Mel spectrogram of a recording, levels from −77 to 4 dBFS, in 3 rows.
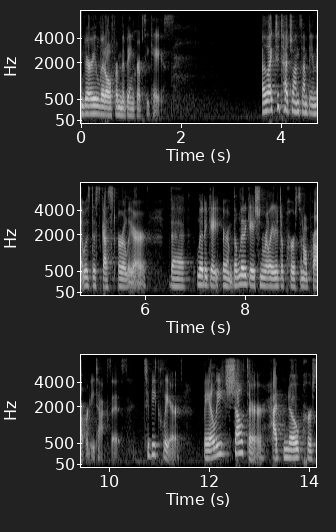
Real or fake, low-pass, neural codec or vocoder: real; 7.2 kHz; none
